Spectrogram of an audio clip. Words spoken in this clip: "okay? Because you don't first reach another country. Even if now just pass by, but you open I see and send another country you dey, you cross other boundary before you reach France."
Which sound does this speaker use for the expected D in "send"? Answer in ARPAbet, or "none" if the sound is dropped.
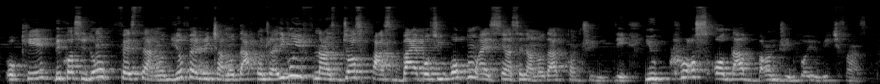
none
